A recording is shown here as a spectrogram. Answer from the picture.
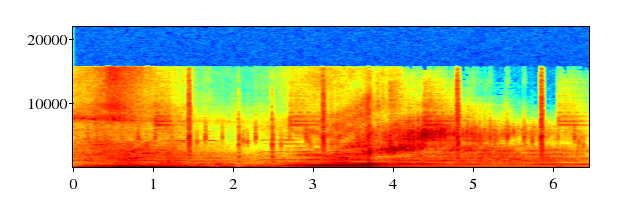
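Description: Car engine revving hard with its pitch climbing, in two surges about a second in and about three seconds in, then running on lower and steadier.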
